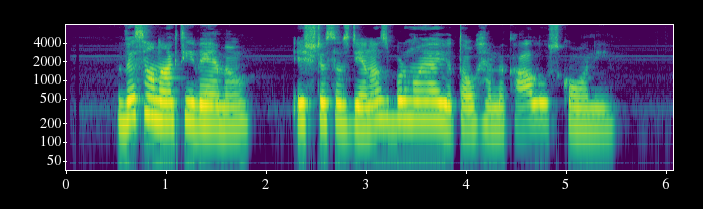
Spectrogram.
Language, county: Lithuanian, Marijampolė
